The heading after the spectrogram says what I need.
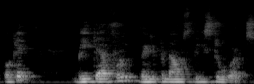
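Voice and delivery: usual speaking voice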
